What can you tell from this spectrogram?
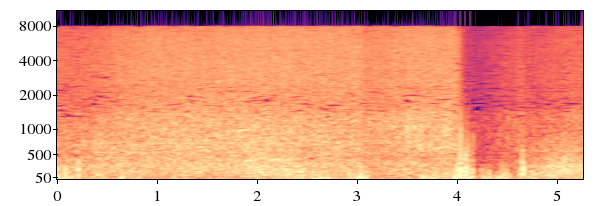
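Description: Heavy rain of a thunderstorm hissing steadily, with wind buffeting the microphone in uneven low rumbles. The noise briefly drops out about four seconds in.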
